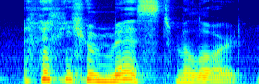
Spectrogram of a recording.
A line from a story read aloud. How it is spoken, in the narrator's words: he chuckled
